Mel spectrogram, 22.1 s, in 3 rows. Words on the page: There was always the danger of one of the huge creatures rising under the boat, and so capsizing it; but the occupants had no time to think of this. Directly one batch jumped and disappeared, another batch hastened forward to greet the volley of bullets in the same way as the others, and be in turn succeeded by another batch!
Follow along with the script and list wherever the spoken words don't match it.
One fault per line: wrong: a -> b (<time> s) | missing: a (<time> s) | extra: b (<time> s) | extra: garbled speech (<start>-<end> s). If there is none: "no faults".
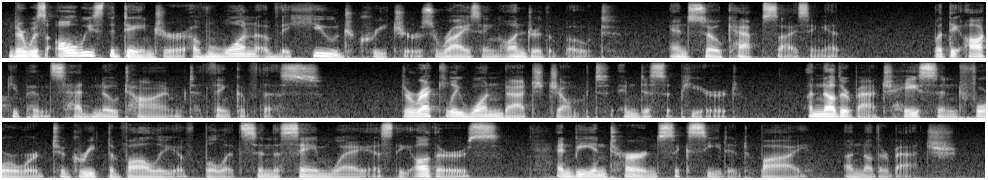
no faults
